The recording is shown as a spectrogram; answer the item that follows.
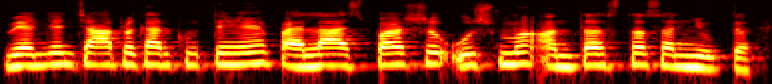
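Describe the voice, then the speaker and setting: A woman teacher reviews a grammar lesson. Her voice is smooth and clear at a middle pitch, and she spells out lists of letters one by one and says the rules twice. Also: flat delivery. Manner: recites letter lists slowly and repeats rules.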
